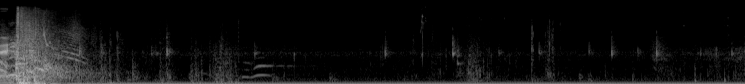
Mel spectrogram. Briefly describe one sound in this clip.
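Footsteps crunch over debris and broken glass.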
